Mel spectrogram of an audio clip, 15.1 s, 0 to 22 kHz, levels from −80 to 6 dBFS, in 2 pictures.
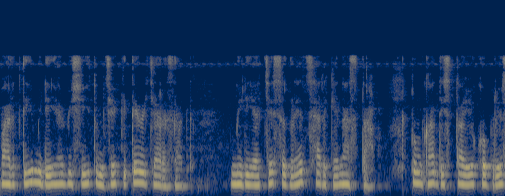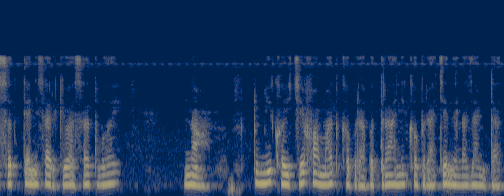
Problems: constant background noise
